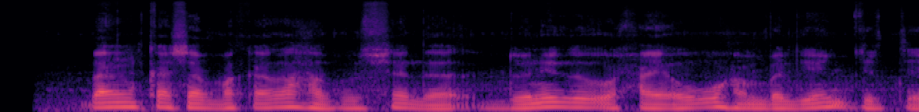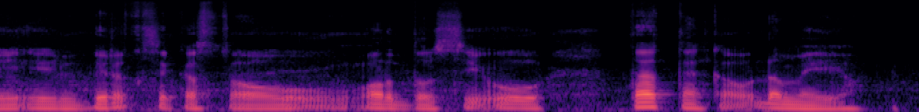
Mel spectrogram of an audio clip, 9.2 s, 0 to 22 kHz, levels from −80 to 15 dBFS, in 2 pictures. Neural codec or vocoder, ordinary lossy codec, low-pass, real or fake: codec, 44.1 kHz, 7.8 kbps, DAC; none; none; fake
